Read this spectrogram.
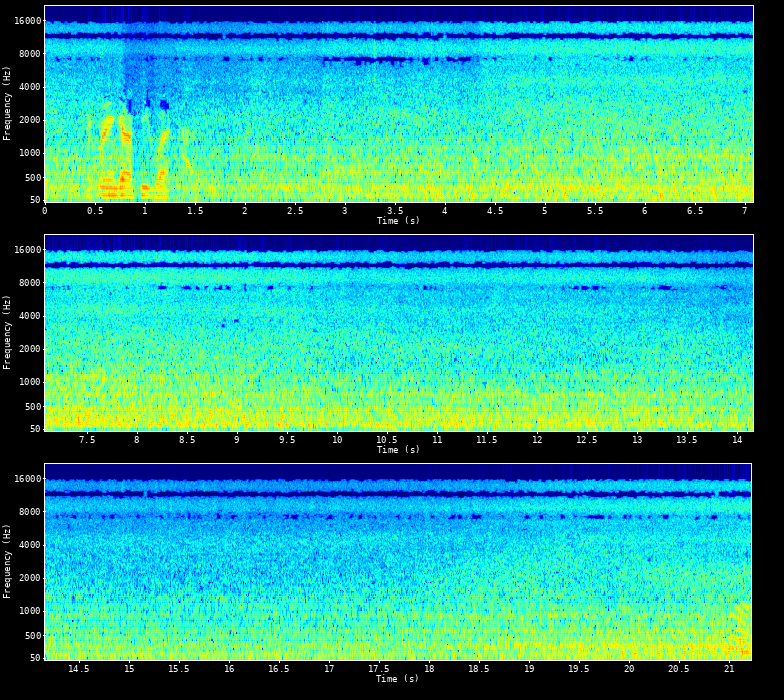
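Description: A fast stream rushes and splashes steadily over rocks close by.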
